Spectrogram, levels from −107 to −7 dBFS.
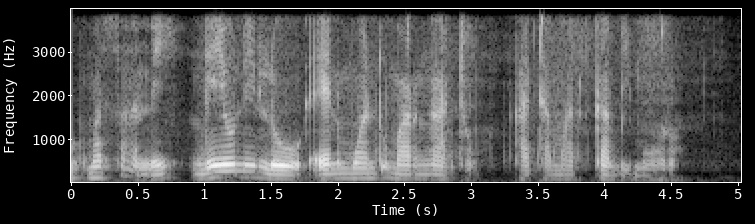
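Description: Speech, with nothing technically wrong to report. No part of the recording calls for a fix or an explanation.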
